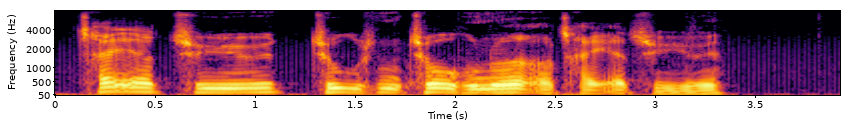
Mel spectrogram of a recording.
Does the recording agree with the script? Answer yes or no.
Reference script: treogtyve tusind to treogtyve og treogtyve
no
